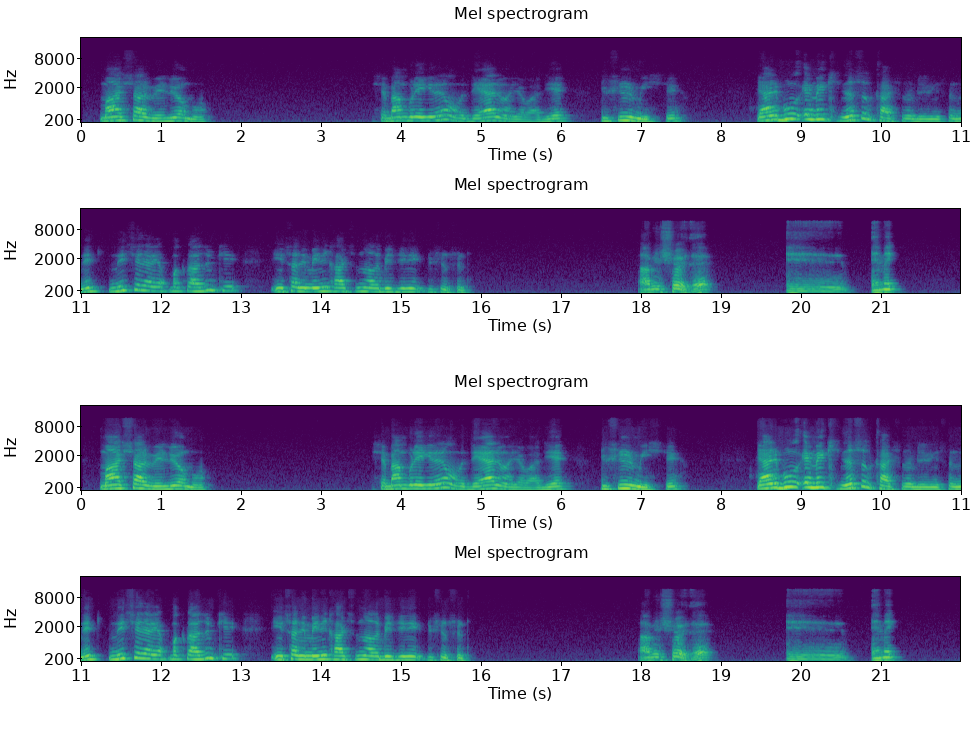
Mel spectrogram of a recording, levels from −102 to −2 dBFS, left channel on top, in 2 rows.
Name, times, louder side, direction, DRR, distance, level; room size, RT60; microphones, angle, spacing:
voice 1, 0.2-1.5 3.7-6.1 6.5-7.5 8.4-12.9 13.4-15.8, right 3 dB, 80° right, 0.4 m, -28 dB
voice 2, 18.0-18.9 19.8-20.6 20.9-21.1, left 1 dB, 15° left, 0.4 m, -30 dB
3.0 x 2.9 x 2.3 m
head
